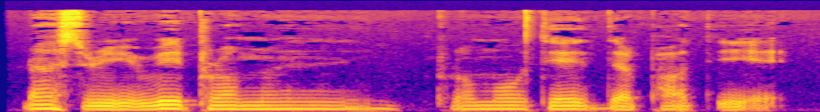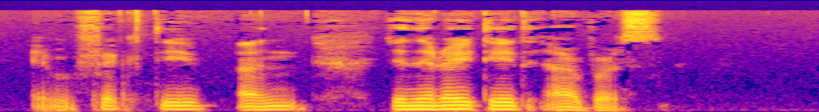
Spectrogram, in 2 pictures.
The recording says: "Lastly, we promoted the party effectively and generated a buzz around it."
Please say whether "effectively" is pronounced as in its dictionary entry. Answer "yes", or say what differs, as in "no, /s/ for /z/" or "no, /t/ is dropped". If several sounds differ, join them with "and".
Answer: no, /l/ is dropped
